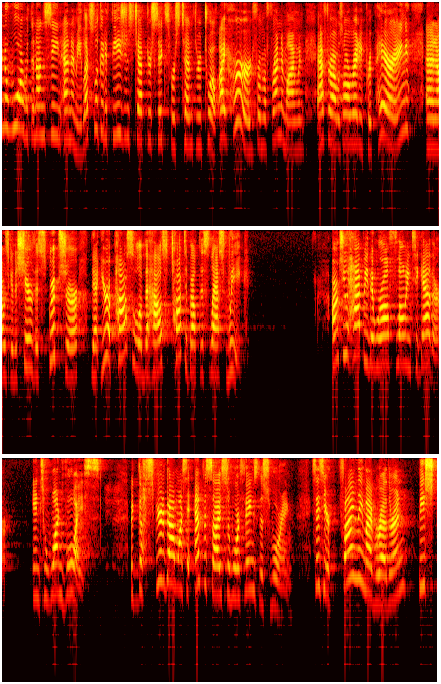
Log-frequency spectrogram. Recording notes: In this teaching, recorded live at Worship Church.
